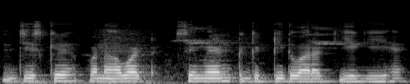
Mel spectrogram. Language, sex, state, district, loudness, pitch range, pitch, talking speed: Hindi, male, Jharkhand, Ranchi, -16 LUFS, 135-145 Hz, 140 Hz, 115 wpm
